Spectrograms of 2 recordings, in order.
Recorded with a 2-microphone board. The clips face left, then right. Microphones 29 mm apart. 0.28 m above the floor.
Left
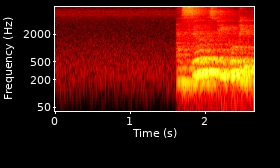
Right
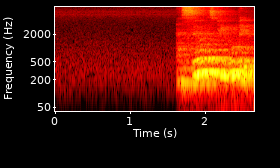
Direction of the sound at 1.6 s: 10° left (ahead or behind).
